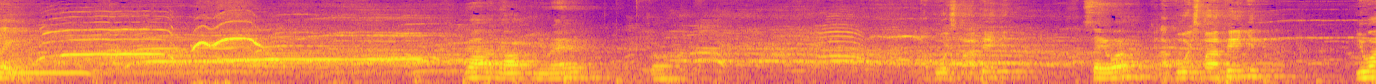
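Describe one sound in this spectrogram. Men rap into microphones, heard through loudspeakers.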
